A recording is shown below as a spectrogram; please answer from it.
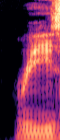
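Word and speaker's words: Rhys: Reese is spelled R-H-Y-S.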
